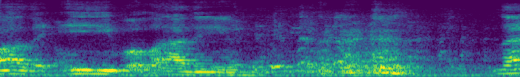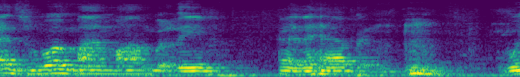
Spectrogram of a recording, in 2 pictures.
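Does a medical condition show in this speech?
Yes: ALS; some speech trouble.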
